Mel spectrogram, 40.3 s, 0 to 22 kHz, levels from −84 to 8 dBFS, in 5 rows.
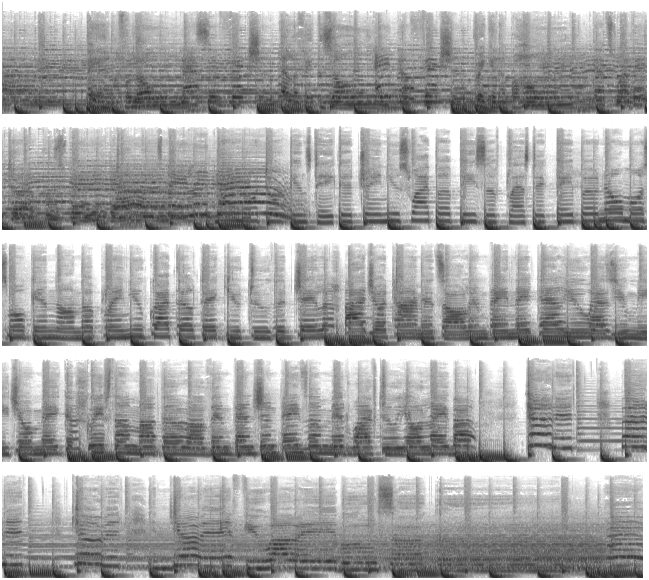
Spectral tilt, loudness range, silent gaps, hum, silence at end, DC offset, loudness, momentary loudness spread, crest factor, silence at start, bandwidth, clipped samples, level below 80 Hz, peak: -5.5 dB/octave; 3 LU; none; none; 0 s; under 0.1%; -15 LUFS; 5 LU; 12 dB; 0 s; 16 kHz; under 0.1%; -20 dBFS; 0 dBFS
